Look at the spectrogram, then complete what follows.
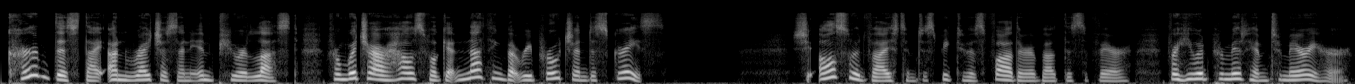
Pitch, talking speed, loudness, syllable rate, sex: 210 Hz, 170 wpm, -21 LUFS, 4.7 syllables/s, female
